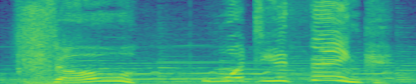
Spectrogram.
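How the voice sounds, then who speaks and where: A woman's voice: high voice, very animated, slow pace, full character voice. A woman voicing an adoring, eager young fan club member in an anime video game. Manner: gushing, eager. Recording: game music behind the voice.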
